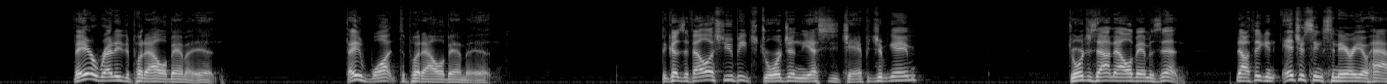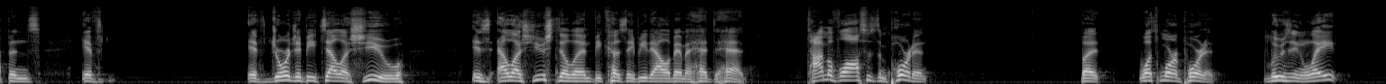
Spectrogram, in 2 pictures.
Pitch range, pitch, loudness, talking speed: 105-170 Hz, 140 Hz, -21 LUFS, 135 wpm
